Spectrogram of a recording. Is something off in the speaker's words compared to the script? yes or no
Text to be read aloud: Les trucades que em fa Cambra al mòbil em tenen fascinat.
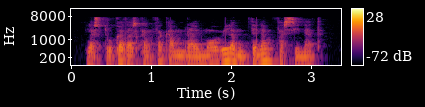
no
